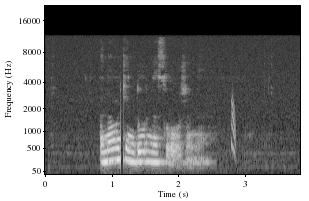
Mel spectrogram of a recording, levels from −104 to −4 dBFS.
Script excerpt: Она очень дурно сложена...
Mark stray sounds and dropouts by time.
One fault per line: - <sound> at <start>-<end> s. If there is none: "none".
- dropout at 1.1-1.2 s
- chirp at 2.8-2.9 s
